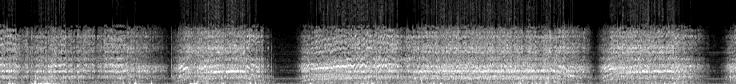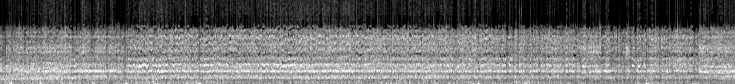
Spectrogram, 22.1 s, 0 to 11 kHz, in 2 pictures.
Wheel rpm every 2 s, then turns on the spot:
220, 130, 140, 220, 140, 120, 220, 230, 230, 230, 230.
none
